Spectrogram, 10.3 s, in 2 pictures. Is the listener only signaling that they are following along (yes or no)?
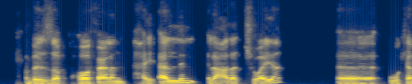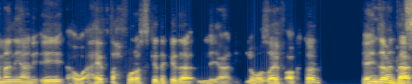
yes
